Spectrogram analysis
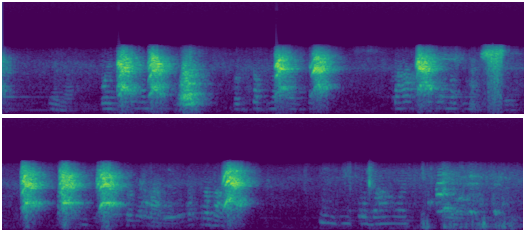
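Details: Rottweiler and dachshund barking at each other, giving loud, abrupt barks in pairs and short runs with brief gaps, then quieter scuffling and faint voices toward the end.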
